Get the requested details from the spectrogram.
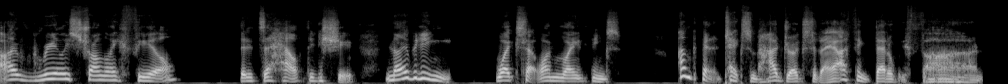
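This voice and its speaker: In a very clean recording with a silent background, a woman with an Australian accent speaks at a moderate pace and fairly low pitch, her pitch swinging very widely. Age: 40s. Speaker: former sex worker and recovering heroin user. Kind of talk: personal testimony in interview. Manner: halting, struggles to find words.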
